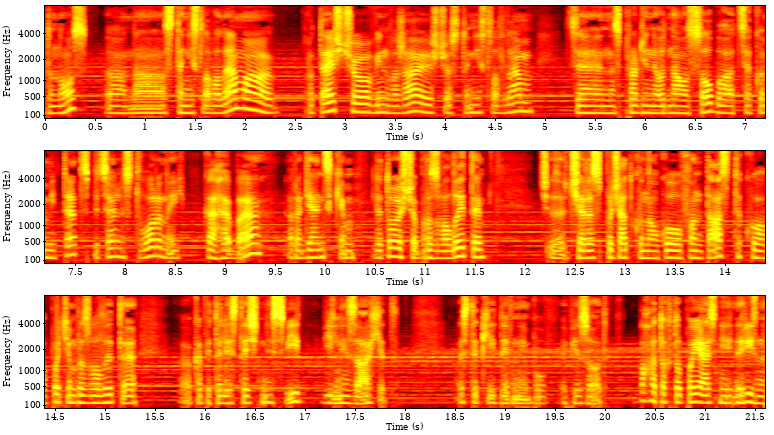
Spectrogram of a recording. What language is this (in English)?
Ukrainian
